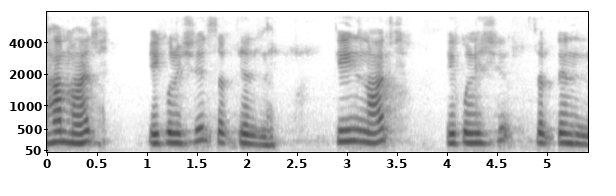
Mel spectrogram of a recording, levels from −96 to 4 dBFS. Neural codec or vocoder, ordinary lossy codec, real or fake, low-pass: autoencoder, 22.05 kHz, a latent of 192 numbers a frame, VITS, trained on one speaker; none; fake; 7.2 kHz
